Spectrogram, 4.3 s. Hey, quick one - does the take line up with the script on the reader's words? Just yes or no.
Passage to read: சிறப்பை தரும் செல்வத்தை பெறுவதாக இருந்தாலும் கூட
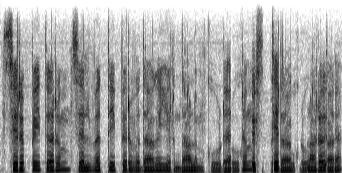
no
